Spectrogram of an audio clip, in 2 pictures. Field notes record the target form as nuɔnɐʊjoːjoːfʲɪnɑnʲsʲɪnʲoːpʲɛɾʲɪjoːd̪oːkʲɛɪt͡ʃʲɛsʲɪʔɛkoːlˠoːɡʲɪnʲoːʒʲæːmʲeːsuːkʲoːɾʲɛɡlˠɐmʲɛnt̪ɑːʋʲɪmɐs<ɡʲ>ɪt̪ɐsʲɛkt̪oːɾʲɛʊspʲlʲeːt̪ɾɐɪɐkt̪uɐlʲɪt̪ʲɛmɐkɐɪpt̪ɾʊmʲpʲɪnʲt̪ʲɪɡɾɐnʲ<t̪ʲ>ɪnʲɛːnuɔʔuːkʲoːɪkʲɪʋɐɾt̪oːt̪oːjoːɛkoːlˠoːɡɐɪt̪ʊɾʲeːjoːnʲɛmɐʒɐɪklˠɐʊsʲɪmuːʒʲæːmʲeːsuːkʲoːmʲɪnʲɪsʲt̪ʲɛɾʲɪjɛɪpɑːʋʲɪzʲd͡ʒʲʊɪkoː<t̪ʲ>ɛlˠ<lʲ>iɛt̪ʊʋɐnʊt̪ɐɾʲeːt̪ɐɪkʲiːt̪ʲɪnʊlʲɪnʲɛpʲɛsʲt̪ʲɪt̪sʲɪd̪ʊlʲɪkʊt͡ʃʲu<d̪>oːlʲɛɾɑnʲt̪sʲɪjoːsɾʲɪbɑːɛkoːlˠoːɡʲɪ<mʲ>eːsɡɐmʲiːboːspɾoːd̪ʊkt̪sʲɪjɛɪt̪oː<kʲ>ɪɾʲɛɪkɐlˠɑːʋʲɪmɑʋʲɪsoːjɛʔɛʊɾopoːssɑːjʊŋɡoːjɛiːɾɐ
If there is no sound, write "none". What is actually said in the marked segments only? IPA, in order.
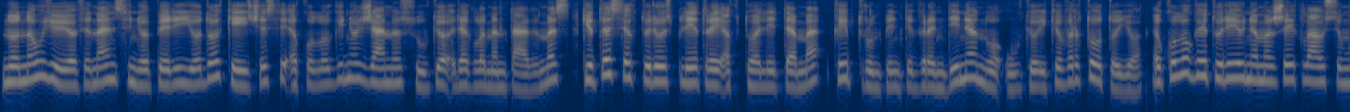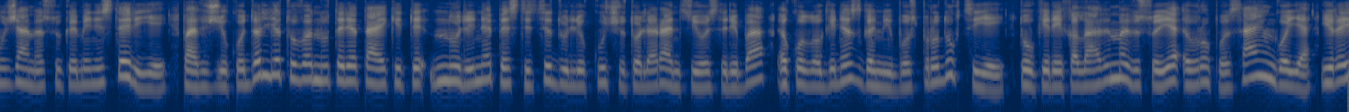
kʲ, d̪ʲ, d̪ʲ, lʲ, t̪, nʲ, kʲ

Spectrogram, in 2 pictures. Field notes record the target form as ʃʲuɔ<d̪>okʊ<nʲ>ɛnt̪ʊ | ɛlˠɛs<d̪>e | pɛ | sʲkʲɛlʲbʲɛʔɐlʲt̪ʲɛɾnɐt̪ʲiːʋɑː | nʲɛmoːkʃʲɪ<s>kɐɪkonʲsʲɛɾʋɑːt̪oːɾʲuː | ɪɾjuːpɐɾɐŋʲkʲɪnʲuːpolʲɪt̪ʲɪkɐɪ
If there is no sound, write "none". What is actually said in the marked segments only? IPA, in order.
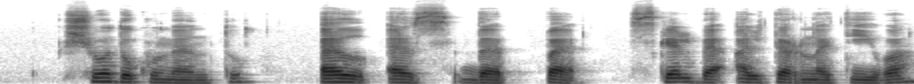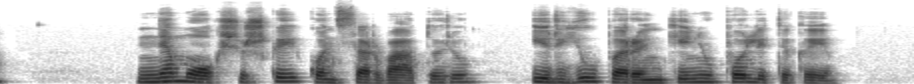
d̪, mʲ, d̪, ʃ

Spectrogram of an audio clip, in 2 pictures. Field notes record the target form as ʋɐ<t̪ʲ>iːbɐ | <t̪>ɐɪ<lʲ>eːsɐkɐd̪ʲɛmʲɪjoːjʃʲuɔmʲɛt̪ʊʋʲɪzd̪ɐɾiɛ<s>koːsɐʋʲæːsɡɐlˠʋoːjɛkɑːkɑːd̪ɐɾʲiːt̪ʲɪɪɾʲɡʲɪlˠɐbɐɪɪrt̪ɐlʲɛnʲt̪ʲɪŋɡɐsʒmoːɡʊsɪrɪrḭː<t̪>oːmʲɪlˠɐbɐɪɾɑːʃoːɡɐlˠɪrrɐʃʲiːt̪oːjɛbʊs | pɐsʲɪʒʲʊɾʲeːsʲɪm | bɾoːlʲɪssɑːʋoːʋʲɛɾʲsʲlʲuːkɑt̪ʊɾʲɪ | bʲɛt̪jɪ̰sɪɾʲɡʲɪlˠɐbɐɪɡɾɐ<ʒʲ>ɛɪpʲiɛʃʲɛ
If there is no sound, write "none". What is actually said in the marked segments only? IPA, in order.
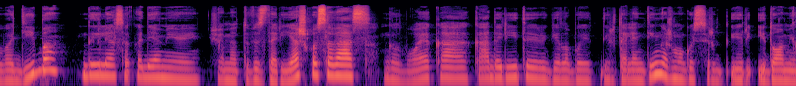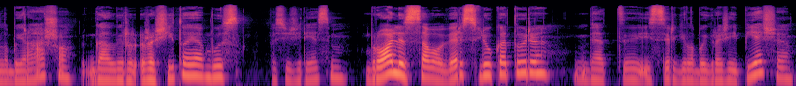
d̪ʲ, d̪, lʲ, ʃ, d̪, ʒʲ

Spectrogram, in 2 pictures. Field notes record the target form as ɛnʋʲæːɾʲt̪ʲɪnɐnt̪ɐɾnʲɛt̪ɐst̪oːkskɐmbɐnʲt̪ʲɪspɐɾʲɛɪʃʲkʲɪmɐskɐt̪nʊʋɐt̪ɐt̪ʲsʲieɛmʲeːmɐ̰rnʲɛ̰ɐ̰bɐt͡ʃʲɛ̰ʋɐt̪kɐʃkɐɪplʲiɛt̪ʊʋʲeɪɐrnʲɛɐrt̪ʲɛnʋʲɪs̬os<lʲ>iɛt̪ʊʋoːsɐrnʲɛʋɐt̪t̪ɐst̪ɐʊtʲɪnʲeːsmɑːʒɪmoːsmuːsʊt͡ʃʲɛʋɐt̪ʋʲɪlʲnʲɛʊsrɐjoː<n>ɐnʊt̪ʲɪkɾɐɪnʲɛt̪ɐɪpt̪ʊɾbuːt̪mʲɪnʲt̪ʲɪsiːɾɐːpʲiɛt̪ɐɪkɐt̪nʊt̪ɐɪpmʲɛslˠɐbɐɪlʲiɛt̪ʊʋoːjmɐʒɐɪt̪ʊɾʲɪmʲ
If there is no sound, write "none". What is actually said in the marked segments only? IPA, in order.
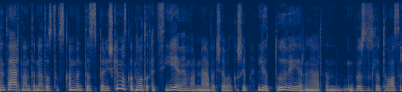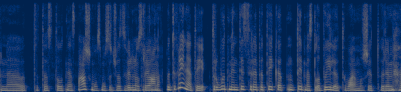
lʲ, n

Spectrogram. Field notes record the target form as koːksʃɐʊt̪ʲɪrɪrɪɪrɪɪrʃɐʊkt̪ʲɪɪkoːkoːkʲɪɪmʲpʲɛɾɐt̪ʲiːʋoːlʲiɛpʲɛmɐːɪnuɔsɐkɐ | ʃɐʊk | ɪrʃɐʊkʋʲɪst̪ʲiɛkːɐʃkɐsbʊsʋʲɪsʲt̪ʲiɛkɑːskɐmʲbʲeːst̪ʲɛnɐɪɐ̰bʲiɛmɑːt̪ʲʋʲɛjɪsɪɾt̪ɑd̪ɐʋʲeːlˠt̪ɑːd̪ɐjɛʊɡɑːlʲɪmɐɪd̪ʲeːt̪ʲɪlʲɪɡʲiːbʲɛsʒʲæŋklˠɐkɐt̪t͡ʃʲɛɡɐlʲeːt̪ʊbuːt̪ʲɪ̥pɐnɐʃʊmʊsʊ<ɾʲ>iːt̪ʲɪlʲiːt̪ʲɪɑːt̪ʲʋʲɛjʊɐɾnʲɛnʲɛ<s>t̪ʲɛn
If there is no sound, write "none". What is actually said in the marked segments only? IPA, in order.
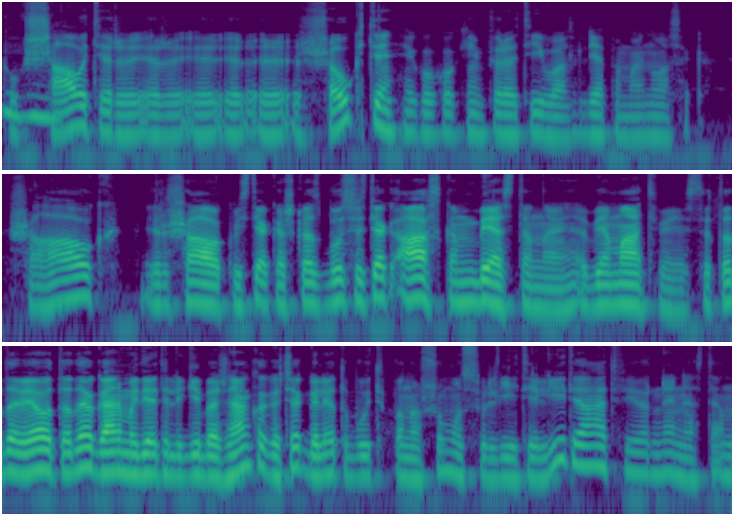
lʲ, s

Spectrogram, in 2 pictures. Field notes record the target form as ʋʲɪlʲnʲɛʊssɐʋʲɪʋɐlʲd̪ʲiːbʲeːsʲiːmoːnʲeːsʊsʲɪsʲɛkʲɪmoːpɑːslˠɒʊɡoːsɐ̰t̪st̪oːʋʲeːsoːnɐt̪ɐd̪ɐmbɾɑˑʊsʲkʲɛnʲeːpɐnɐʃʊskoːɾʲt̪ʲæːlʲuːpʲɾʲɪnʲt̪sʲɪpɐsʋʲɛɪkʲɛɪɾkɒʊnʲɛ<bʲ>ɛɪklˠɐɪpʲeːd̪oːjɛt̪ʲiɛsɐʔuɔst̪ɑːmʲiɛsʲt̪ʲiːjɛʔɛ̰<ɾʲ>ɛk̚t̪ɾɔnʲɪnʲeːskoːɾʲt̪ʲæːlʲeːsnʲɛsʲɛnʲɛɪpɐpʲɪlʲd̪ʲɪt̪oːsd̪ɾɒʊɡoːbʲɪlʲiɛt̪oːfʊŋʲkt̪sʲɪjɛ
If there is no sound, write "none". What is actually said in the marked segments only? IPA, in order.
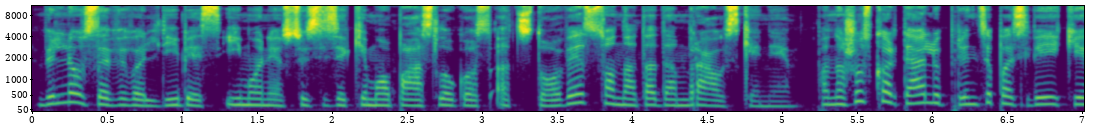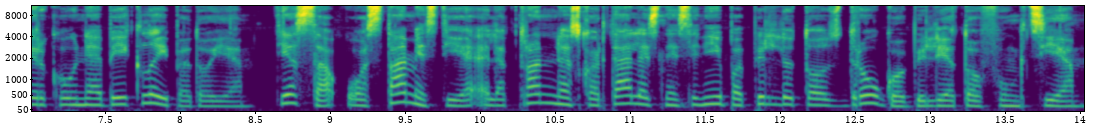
bʲ, lʲ

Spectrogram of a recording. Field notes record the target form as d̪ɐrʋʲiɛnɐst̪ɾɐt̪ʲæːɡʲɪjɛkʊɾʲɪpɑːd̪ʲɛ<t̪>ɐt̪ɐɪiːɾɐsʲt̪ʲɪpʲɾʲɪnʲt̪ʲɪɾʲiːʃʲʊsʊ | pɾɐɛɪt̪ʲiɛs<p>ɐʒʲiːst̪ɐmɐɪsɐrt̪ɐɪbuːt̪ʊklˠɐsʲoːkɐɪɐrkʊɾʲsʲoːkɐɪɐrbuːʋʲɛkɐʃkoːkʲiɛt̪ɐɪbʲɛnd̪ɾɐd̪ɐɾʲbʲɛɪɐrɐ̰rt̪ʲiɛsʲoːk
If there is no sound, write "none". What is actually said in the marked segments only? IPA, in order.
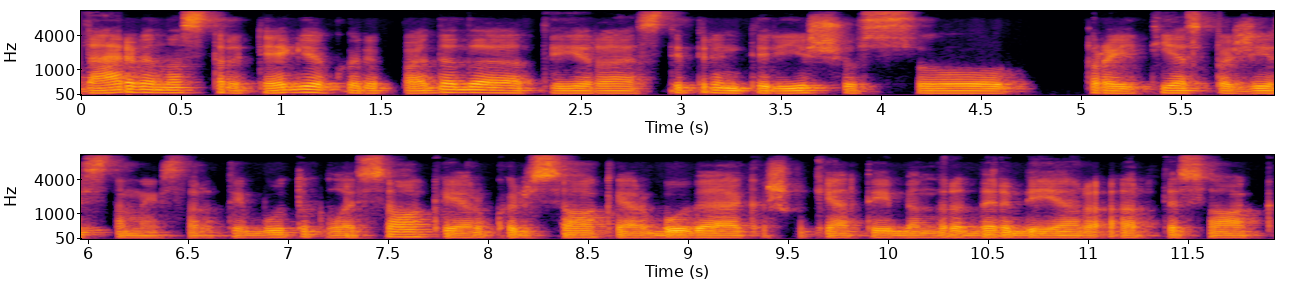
d̪, p

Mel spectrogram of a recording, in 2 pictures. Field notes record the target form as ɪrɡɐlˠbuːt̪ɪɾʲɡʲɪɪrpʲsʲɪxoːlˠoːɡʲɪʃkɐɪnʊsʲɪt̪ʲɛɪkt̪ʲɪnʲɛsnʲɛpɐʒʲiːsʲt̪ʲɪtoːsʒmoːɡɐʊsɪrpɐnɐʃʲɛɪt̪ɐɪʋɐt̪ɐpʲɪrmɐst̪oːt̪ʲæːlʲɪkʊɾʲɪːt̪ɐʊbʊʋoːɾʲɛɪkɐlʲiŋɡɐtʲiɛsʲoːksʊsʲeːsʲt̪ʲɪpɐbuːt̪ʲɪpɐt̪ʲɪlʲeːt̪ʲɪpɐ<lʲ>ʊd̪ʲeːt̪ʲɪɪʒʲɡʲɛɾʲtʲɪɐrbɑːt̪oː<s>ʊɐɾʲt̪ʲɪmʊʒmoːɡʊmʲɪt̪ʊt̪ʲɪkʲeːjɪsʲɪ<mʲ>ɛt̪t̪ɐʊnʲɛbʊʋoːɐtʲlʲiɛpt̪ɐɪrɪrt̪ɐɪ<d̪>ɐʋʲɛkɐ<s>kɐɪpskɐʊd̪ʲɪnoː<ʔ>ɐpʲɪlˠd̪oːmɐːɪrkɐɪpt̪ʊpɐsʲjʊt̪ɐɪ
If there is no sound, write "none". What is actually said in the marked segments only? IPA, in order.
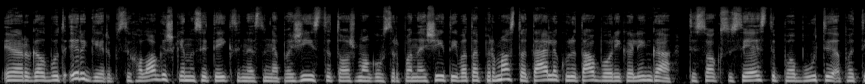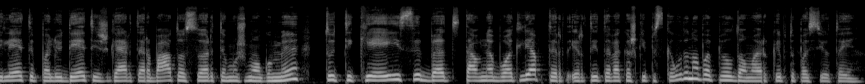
lʲ, s, bʲ, t̪, ʃ, p

